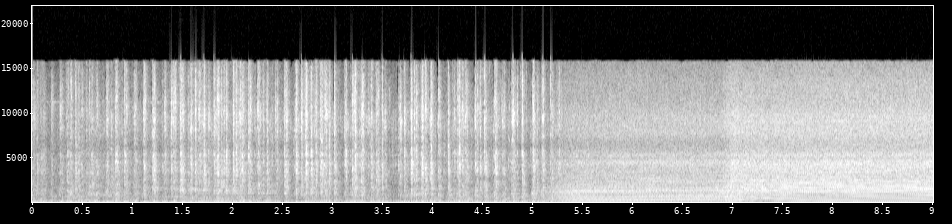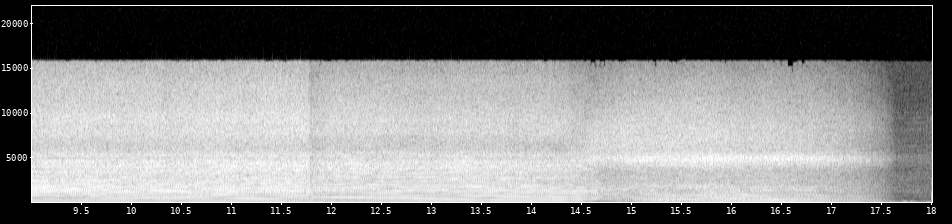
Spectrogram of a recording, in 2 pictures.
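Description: Chevrolet Monte Carlo's engine running with a loud lumpy rumble, then, after a cut, making a wide-open-throttle pull on a chassis dyno. The pitch rises steeply about seven seconds in, climbs steadily, then falls away near the end as the throttle closes. The pull makes 428 horsepower at the wheels.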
